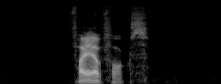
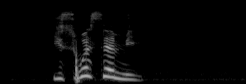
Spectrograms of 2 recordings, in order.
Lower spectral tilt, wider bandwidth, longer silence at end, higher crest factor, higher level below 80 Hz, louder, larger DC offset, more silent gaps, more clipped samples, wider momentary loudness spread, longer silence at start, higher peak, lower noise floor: about the same, -3.5 dB/octave vs -4 dB/octave; first, 16.5 kHz vs 13 kHz; second, 0.75 s vs 1.05 s; first, 26 dB vs 20 dB; first, -66 dBFS vs -84 dBFS; first, -26 LUFS vs -29 LUFS; neither; neither; neither; first, 18 LU vs 14 LU; first, 0.7 s vs 0.55 s; first, -6 dBFS vs -14 dBFS; about the same, -71 dBFS vs -71 dBFS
